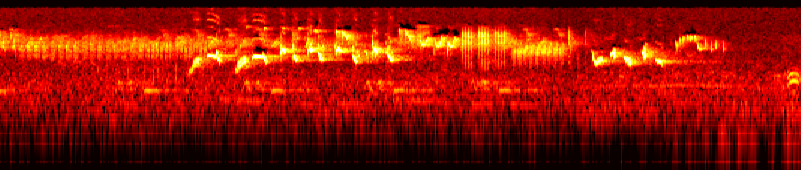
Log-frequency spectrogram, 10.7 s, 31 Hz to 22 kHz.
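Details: Japanese thrush song from a Hokkaido woodland in early summer, recorded on a Nikon Coolpix P950: a fluent, varied stream of sliding whistles and chattering trills, with low soft tonal notes from another bird beneath.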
